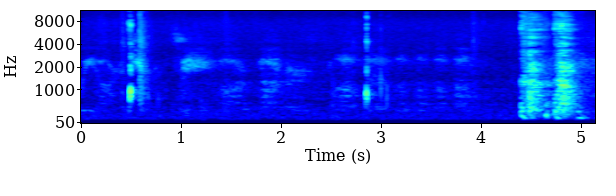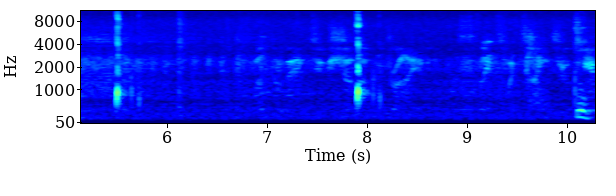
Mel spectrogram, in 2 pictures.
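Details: Newborn baby hiccups: small sharp hiccups about every two to three seconds, roughly 25 a minute, with soft adult talk in the room.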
